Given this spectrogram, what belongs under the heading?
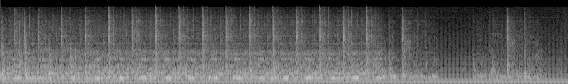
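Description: A sewing machine runs a straight stitch along the seam of a cloth shopping bag, a rapid, even ticking chatter over a low motor hum for about five seconds before stopping, with faint hum afterward.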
